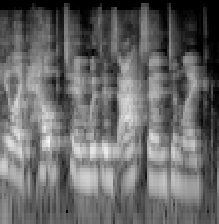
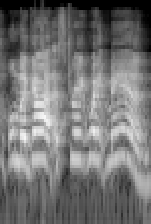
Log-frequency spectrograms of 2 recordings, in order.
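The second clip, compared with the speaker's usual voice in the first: mock gasp; 6 semitones higher, 9 dB louder than usual.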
